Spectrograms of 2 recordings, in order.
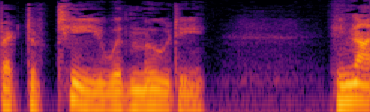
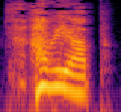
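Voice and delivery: high, clipped urging; tense; 11 semitones higher, 4 dB louder than usual. Acted. Hermione hurries Harry and Ron, tensely. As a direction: rush them along, tight and anxious. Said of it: "she said tensely".

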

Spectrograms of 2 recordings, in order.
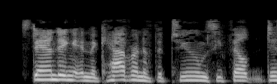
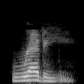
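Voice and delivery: plain reading voice

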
